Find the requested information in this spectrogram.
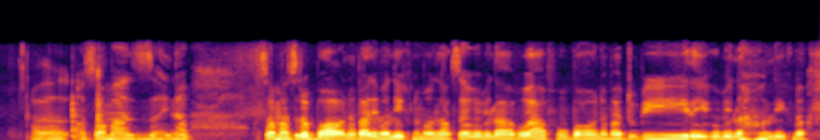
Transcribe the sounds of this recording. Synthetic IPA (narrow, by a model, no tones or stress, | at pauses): ʌsʌmad͡zɦʌjnʌ | sʌmad͡zrʌbʱʌnabaɾemalekʰnumʌnlaɡt͡sʰʌkobelaʌbʌapʰubʱʌwnamadubiɾʌɦekobelalekʰnʌ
